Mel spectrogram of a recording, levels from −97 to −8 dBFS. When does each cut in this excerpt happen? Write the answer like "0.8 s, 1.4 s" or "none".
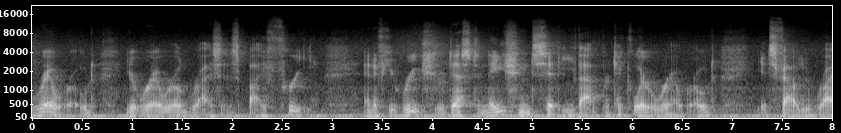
1.6 s, 5.4 s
